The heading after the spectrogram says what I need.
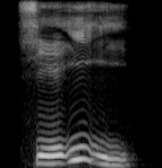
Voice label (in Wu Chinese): "鮮猗猗", 台州語; 鮮。[fresh]; 玉環台山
